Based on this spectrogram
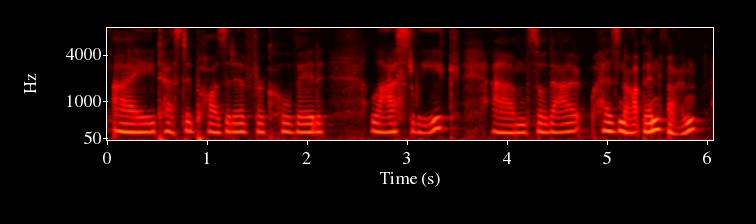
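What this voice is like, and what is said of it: Strained voice. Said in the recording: “excuse my voice ... It is a little bit strained ... my voice still feels a little bit strained”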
